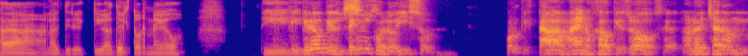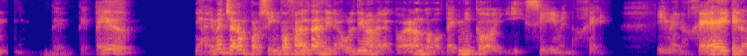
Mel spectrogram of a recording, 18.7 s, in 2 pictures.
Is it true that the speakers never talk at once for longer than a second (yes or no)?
no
